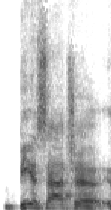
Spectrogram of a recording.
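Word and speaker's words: Bisaccia: And as we talked about last week, going into Buccaneers game, there, Biasaccia, is that how you say it? – Yep.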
